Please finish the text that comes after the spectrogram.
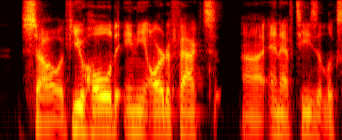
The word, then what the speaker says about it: RTFKT: nft live let's talk artifact and uh it took me forever to finally figure out how to pronounce it but yes it uh artifact is uh definitely a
